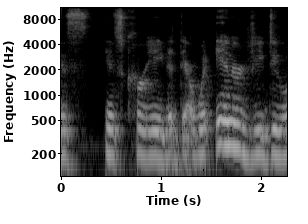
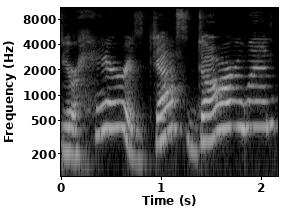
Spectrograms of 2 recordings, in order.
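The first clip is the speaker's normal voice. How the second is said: put-on high, slow Southern drawl of an older lady; 10 semitones higher, slower than usual. Older Southern lady complimenting a stranger's hair, high sweet drawl. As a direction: coo it like a sweet Southern grandma. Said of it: "she did talk like that 'cause she was from, like, s-, the South".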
